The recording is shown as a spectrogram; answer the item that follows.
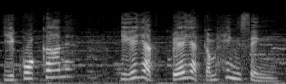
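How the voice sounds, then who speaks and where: A woman's voice: sits high, very animated, brisk. A woman with a Hong Kong Cantonese accent narrating a scripted children's story. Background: music.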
